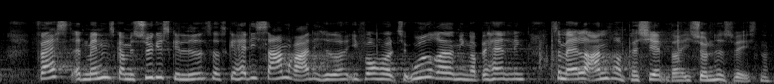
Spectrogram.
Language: Danish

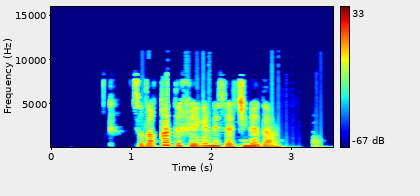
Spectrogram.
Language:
Pashto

